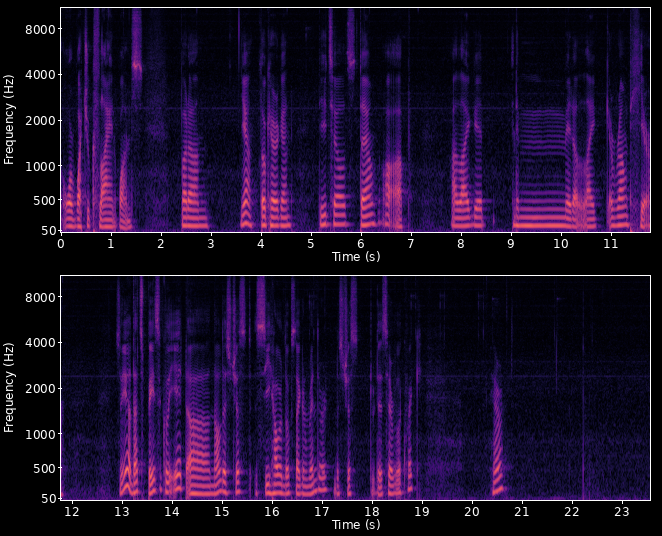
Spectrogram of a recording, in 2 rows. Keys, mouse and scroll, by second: 1.5 scroll down 1, 1.6-3.3 drag, 3.3-4.8 scroll up 8, 4.8-7.6 drag, 11.4-12.3 scroll down 10, 12.3-13.1 scroll up 3, 13.1-13.6 shift+middle drag, 13.6-14.6 scroll down 2, 14.6 z, 15.0-15.6 scroll down 2, 15.6 click, 15.7 shift+a, 16.8 s, 19.2 click, 19.3 g, 20.1-20.8 middle drag, 20.8-21.4 scroll up 6, 21.4-22.3 middle drag, 22.3 g.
